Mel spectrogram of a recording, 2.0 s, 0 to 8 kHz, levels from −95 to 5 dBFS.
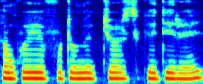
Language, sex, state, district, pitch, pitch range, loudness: Hindi, female, Arunachal Pradesh, Longding, 210 Hz, 210-215 Hz, -13 LUFS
